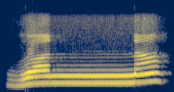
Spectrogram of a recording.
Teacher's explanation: اس کی ادائیگی زبان کی نوک کو اوپر کے سامنے کے دو جو دانت ہیں ان کے سرے سے لگا کے تھوڑی آواز کو موٹا رکھ کے ادا کرنا ہے.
